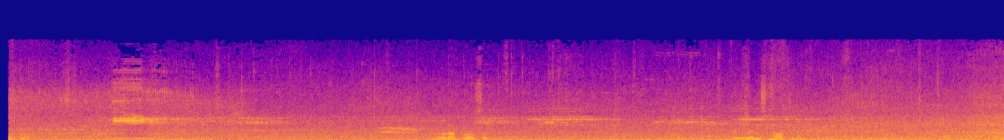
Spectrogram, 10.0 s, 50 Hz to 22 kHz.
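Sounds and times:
street traffic noise: 0.1 - 10.0
vehicle horn toot: 1.1 - 1.9.

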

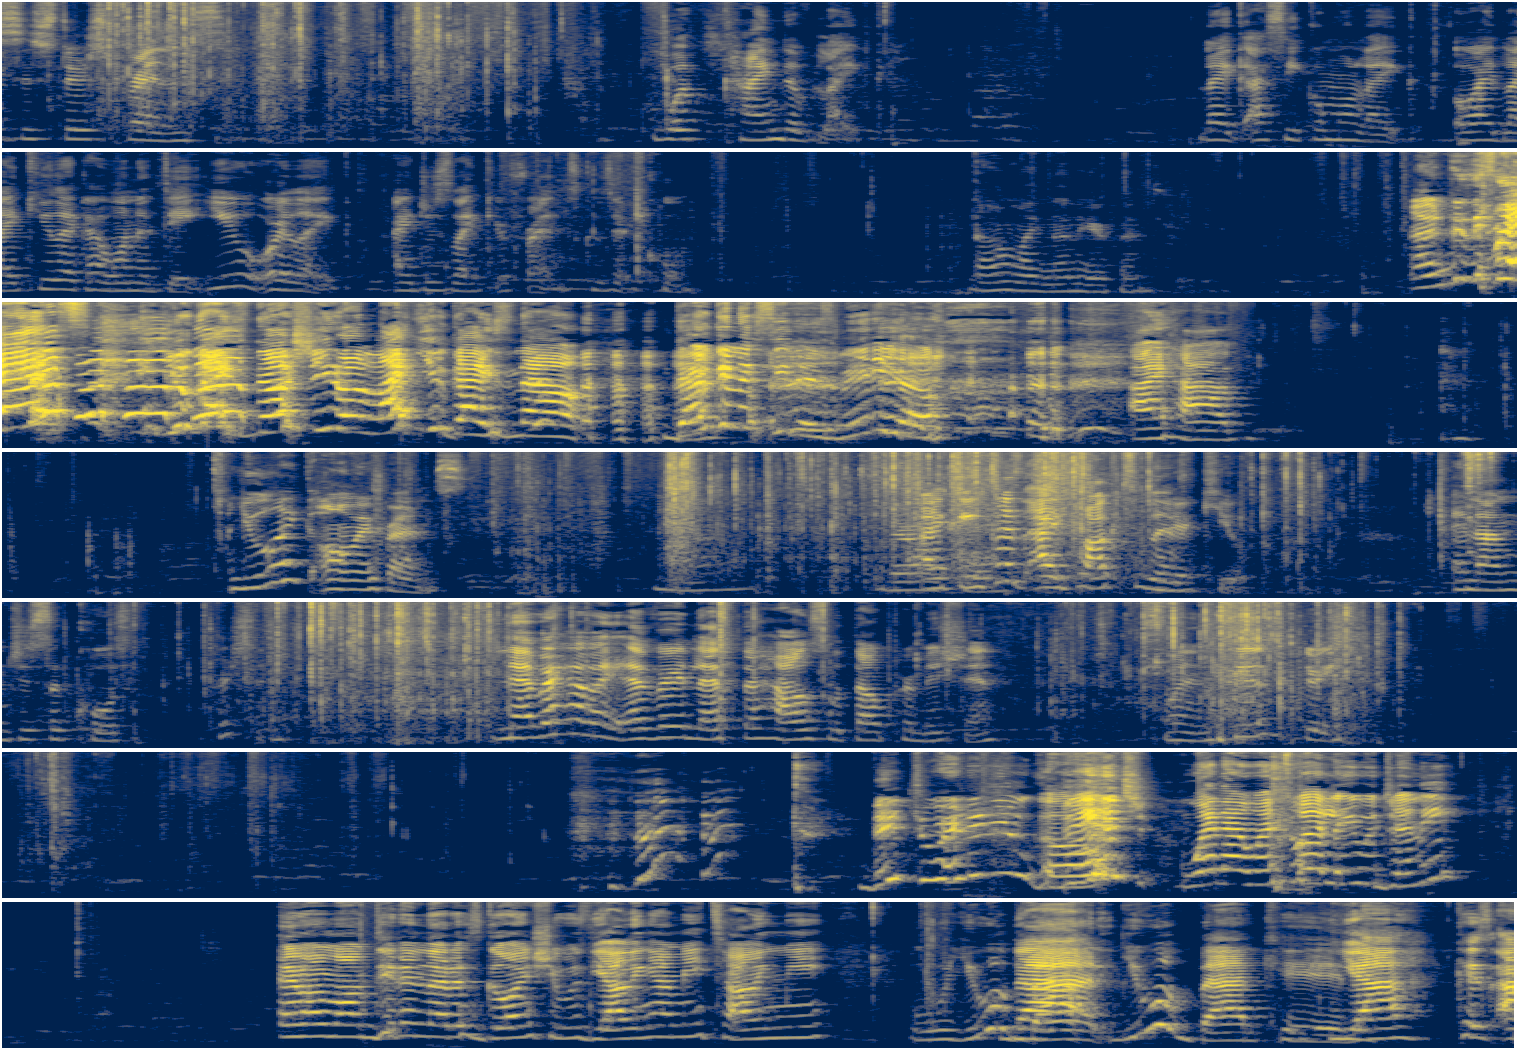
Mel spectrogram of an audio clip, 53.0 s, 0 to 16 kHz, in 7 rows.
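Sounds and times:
plastic chip bag crinkling: 0.0 - 3.4, 24.5 - 39.8
paper cards rustling: 0.4 - 3.4
woman speaking: 14.6 - 21.4.

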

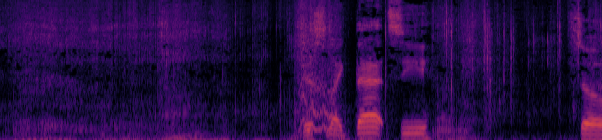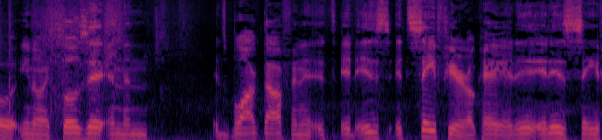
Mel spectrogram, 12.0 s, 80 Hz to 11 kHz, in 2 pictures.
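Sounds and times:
zipper being drawn closed: 0.0 - 3.5, 4.3 - 5.0.

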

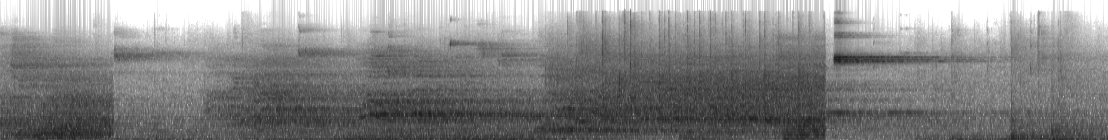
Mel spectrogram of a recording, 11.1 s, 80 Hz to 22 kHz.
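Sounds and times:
shoes squeaking on floor: 1.1 - 1.9
ball kicked and bouncing: 9.4 - 11.0.

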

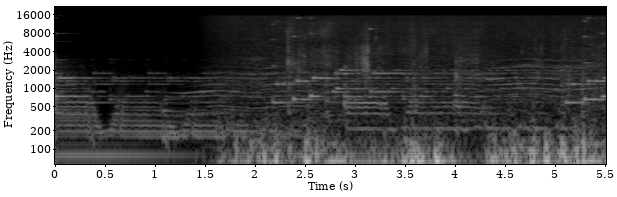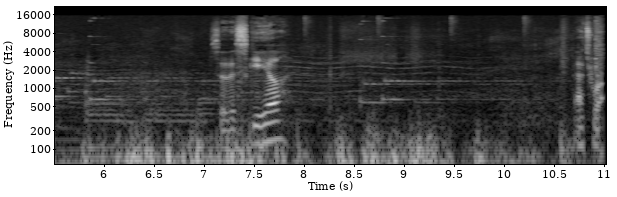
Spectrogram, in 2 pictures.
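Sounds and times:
soft background music: 0.0 - 11.0
wind buffeting microphone: 1.5 - 11.0.

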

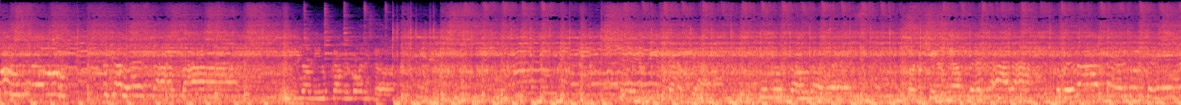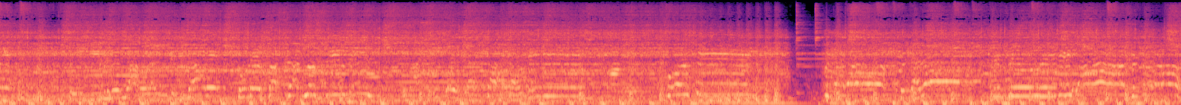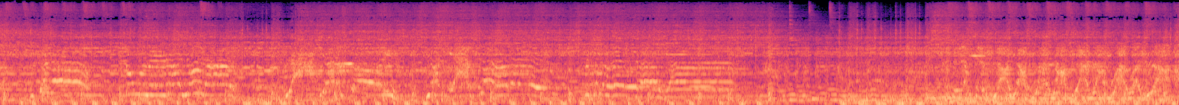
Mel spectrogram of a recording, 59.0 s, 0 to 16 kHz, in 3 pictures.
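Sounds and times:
person shouting singing: 0.0 - 6.6, 9.9 - 32.5, 33.4 - 51.6, 55.1 - 59.0
bass guitar: 0.0 - 59.0
distorted electric guitars: 0.0 - 59.0
drums: 0.0 - 59.0
punk rock band playing live: 0.0 - 59.0.

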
